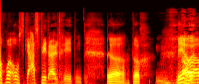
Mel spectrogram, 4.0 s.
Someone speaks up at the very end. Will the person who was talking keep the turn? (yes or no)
yes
